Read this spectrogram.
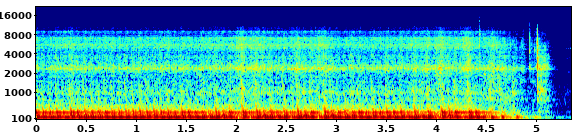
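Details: Suzuki GSX-S150 single, cold start after timing chain tensioner adjustment: catches and settles into a smooth even low idle with no ticking before cutting off; the earlier tick is gone, sounds healthy.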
